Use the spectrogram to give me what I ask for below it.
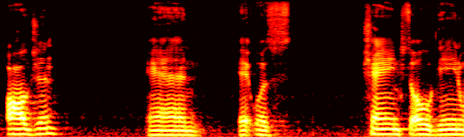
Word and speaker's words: Olguin: and it was changed olgin which is the spanish version and since my father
